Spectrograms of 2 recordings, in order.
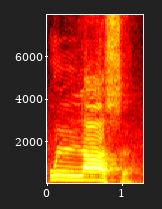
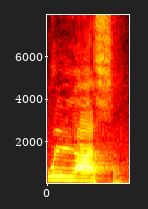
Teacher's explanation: अगर इस त वर्ण का मेल ल से हो जाए तो ये त वर्ण एक और ल वर्ण में बदल जाएगा। अगर त है कहीं भी, किसी शब्द के लास्ट में त है और आगे कोई शब्द है जिसका शुरुआत ल से है, तो यहां पर त जो है वो ल में आ जाएगा। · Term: व्यंजन संधि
